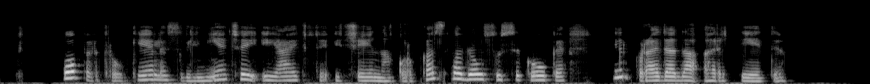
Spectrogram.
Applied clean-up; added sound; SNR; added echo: neural mask model Resemble Enhance denoiser.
